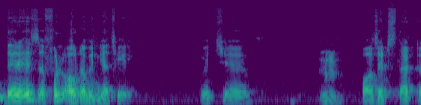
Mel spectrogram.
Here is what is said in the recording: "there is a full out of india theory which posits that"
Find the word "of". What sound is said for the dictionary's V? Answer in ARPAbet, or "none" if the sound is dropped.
V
